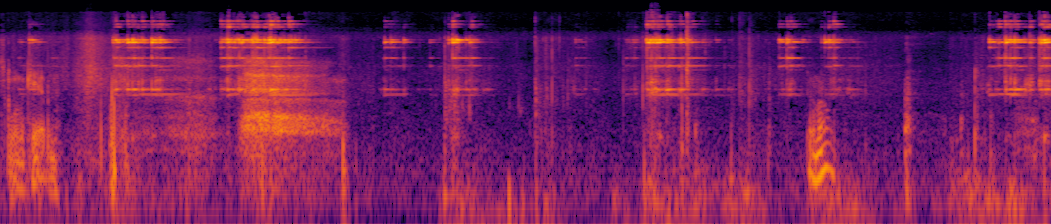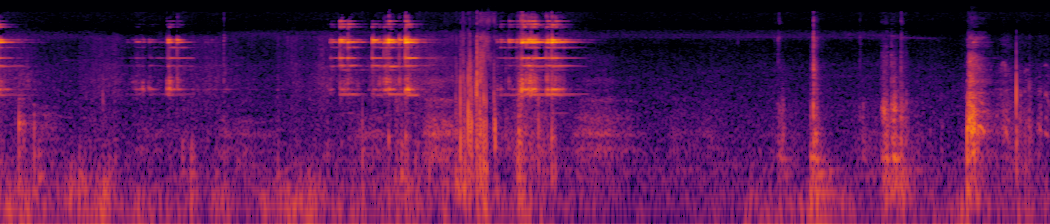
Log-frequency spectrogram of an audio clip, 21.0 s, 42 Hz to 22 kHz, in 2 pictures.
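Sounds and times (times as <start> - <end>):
light metallic jingling: 0.1 - 16.6.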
